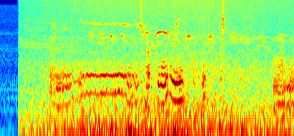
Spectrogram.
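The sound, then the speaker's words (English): Four backyard hens in St. Louis cluck and murmur in a steady, overlapping stream of short calls as they snack on dried mealworms shaken into the run of their coop from a red plastic cup, set against a constant low outdoor rumble, with no one speaking. “Four chickens snack on a treat of dried mealworms, which Katie Hitt shakes into the run of their coop from a red plastic cup.”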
